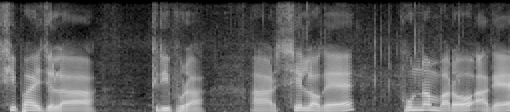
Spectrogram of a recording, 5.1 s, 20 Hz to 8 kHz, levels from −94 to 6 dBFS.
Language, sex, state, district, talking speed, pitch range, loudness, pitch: Chakma, male, Tripura, Dhalai, 105 wpm, 135-175 Hz, -14 LUFS, 145 Hz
